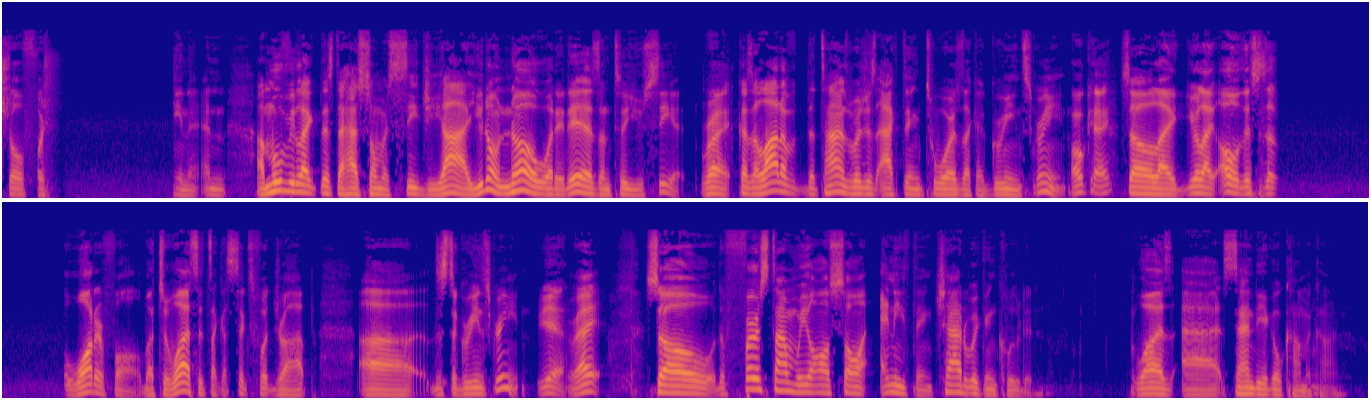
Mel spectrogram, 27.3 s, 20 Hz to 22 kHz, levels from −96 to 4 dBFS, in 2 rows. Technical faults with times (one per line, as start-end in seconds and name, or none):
0.31-0.37 short concealed packet loss
0.43-1.73 long network dropout
12.53-12.63 short concealed packet loss
12.67-14.31 long network dropout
